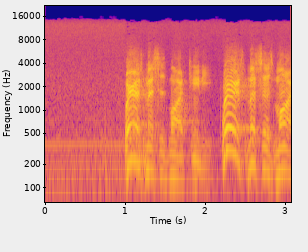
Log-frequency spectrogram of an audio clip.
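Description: A man speaks loudly and with animation, close by, in a slightly muffled old recording.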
